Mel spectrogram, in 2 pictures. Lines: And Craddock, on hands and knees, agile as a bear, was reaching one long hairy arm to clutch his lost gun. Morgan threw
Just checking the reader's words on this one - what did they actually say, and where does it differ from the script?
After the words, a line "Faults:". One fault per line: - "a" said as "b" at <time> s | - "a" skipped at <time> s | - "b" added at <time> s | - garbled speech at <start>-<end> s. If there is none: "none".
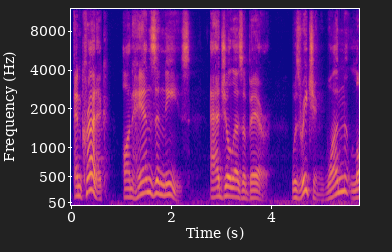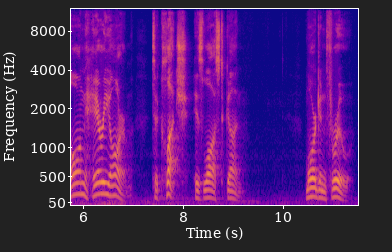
And Craddock, on hands and knees, agile as a bear, was reaching one long hairy arm to clutch his lost gun. Morgan threw
Faults:
none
